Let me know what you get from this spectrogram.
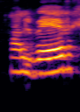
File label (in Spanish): chícharo, Zapoteco, San Pedro Mártir; Comestibles; INALI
